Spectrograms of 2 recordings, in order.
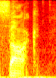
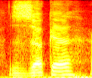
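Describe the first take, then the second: First: It begins with an s sound, like sock. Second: It begins with a z sound, ending uh. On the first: This is how Americans would read it. "which in America would be pronounced sock" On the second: This is how the player himself says it. "try to pronounce it the way I think he says it's pronounced"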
